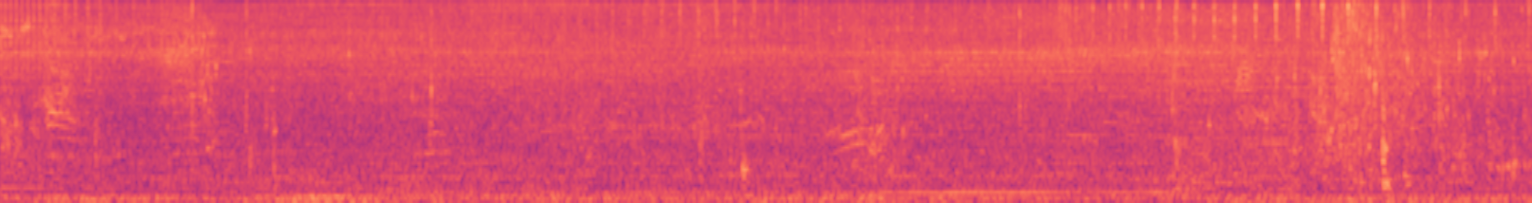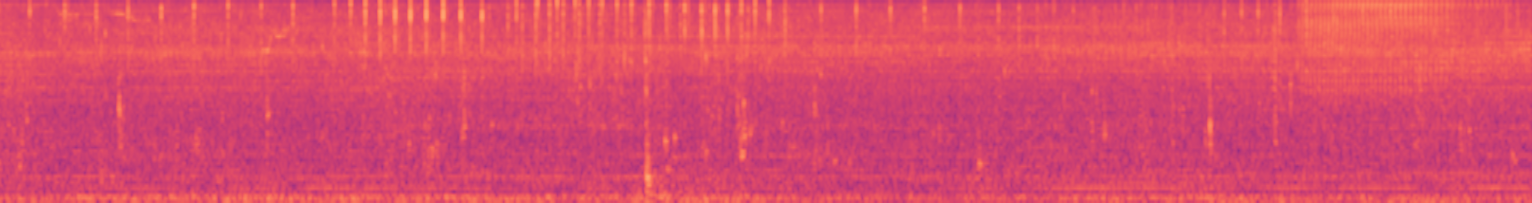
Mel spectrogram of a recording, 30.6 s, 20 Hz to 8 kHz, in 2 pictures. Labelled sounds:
0.4	0.8	killer whale, southern Alaska resident, 0.64 to 5.0 kHz
1.4	2.3	killer whale, southern Alaska resident, 1.2 to 7.0 kHz
8.3	9.0	killer whale, southern Alaska resident, 0.47 to 1.7 kHz
12.3	12.9	killer whale, southern Alaska resident, 0.90 to 3.3 kHz

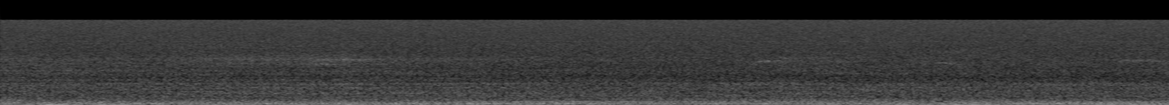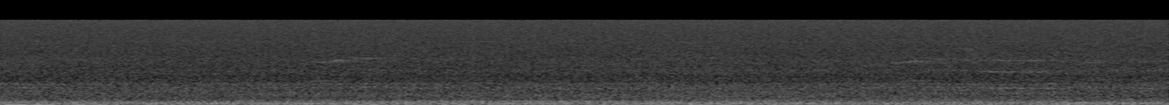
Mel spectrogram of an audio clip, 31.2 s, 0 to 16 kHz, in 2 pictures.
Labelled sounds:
20.0	20.6	killer whale, Bigg's (transient), 1.6 to 2.0 kHz
27.5	27.9	killer whale, Bigg's (transient), 1.6 to 1.9 kHz

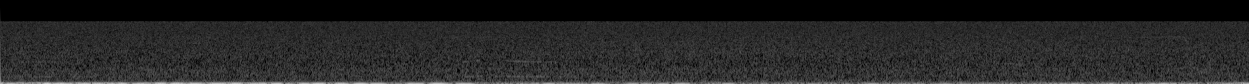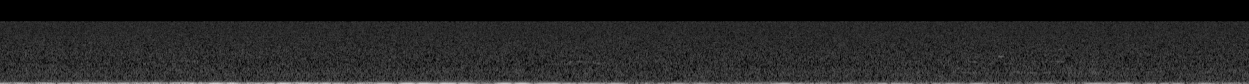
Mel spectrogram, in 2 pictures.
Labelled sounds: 5.1	5.3	killer whale, 1.1 to 1.2 kHz
11.5	11.9	killer whale, 3.55 to 3.65 kHz

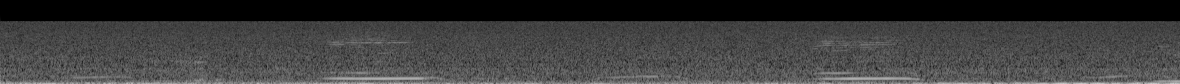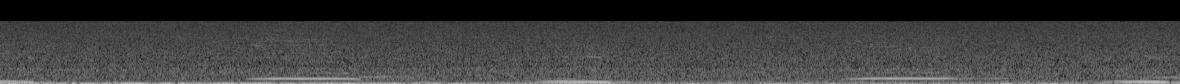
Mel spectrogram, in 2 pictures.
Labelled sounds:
3.5	4.2	humpback whale, 2.6 to 2.8 kHz
8.1	9.0	humpback whale, 2.2 to 2.8 kHz

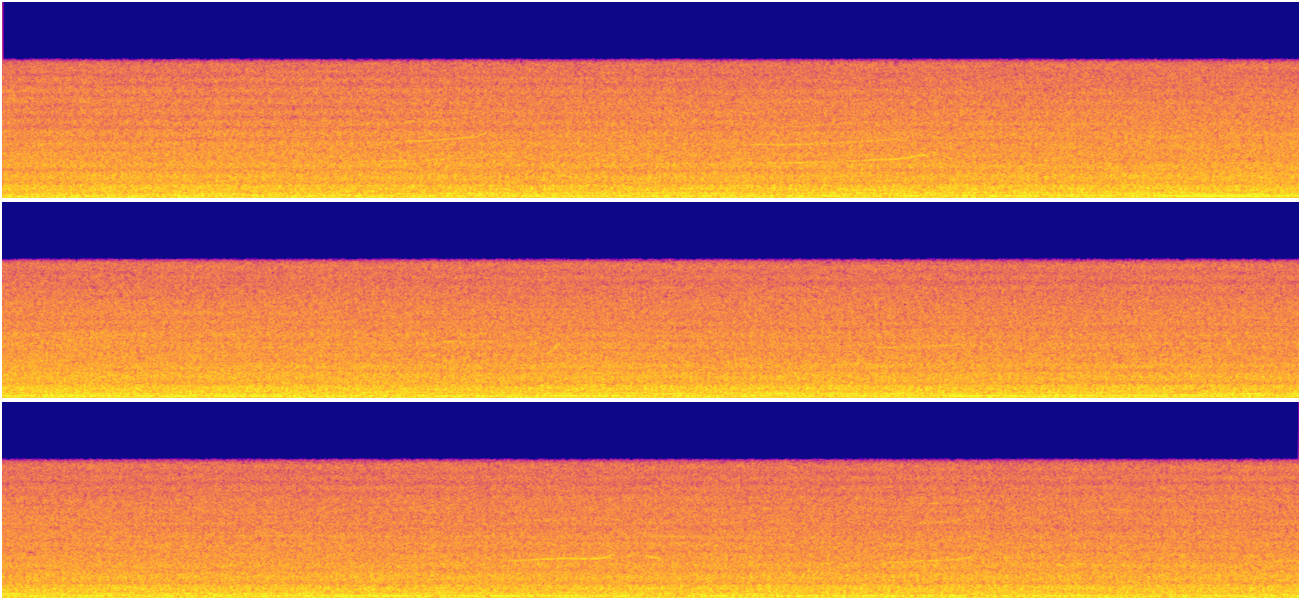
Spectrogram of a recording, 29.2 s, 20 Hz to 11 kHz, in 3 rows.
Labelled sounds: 6.4	6.9	killer whale, 2.2 to 3.3 kHz
23.4	24.0	killer whale, 1.9 to 3.0 kHz

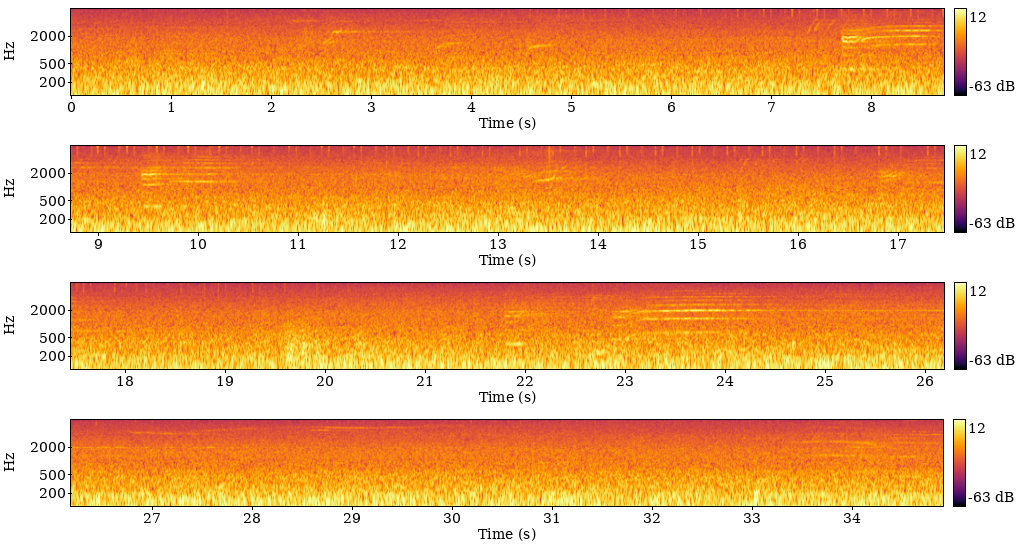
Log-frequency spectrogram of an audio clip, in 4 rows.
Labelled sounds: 7.3	8.8	killer whale, southern resident, 0.76 to 4.6 kHz
22.8	24.2	killer whale, southern resident, 0.54 to 5.3 kHz
33.4	34.9	killer whale, southern resident, 1.3 to 4.4 kHz

